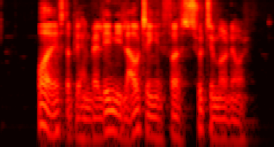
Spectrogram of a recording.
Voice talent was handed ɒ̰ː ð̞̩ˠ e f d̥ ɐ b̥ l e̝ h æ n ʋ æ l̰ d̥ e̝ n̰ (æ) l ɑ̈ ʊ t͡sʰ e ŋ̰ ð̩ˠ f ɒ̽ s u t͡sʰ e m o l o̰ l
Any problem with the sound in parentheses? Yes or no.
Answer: yes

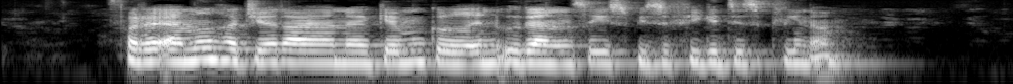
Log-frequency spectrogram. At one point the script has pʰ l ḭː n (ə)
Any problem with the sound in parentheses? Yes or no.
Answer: yes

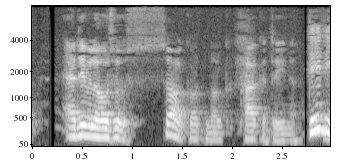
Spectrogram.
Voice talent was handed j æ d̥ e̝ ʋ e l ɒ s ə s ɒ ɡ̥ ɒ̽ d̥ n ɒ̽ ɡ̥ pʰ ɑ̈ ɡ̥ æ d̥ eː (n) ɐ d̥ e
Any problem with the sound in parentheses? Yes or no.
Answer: no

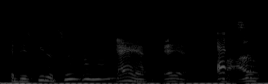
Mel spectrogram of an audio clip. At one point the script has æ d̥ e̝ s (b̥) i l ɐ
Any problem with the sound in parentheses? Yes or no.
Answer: no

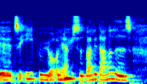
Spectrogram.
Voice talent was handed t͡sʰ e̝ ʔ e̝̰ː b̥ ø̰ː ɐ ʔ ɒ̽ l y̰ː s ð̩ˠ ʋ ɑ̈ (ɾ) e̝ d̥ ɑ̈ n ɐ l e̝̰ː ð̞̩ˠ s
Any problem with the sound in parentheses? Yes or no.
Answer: yes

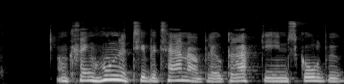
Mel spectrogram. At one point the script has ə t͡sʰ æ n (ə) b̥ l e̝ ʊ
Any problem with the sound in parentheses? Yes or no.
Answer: yes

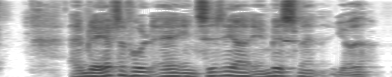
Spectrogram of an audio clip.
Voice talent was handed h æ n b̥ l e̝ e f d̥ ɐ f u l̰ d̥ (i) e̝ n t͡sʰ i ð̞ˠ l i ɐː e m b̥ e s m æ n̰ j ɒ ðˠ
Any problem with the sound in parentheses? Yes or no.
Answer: yes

